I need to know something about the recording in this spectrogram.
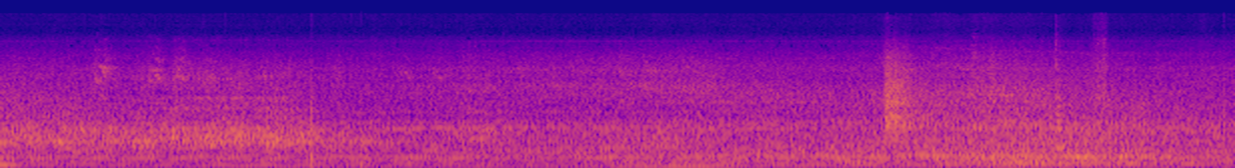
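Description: Steam-heated mawa (khoa) making machine running: a stainless steel pan turning under spring-loaded scrapers that scrape the thickening milk against the metal, with a steady motor hum and a faint steady whine. A short, louder burst of noise about nine seconds in.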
